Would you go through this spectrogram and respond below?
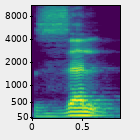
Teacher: ساکن کا یہاں اخفا ہے، مع الغنہ باریک اخفا ہے، زل زا کو خوب زور سے ادا کریں سیٹی کے ساتھ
